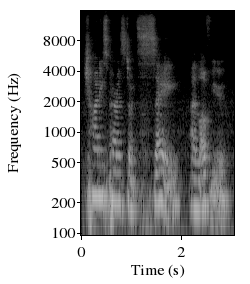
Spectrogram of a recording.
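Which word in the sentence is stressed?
say. The stress falls on the word say. They care but express it without words. "okay, these people aren't monsters. They just don't say it"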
